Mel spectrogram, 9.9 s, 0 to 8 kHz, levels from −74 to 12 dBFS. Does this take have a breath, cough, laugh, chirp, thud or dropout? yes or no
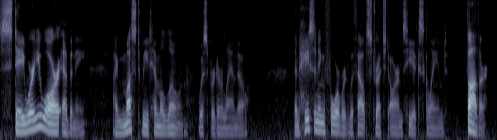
no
